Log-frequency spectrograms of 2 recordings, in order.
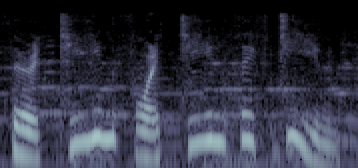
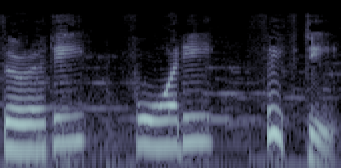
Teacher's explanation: Обратите внимание на то, что в числительных от 13 до 19 ударение падает на суффикс teen. · Shown in: first take · 13, 14, 15.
